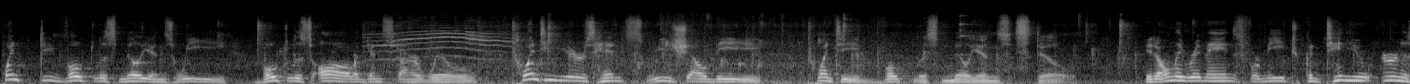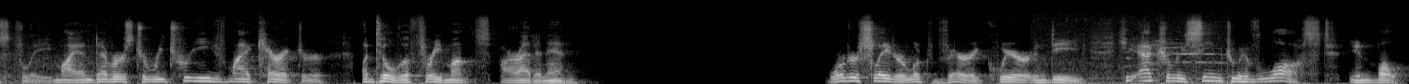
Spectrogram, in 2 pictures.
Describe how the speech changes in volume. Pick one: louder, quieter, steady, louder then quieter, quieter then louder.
steady.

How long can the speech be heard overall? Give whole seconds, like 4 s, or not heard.
25 s.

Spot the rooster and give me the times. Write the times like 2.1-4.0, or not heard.
not heard.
